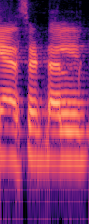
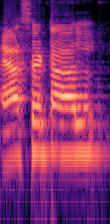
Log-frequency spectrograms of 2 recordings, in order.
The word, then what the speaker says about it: एसिटल: Hemy एसिटल हो या एसिटाल, ये आपकी मर्जी है, आप इसे कैसे भी प्रोनाउंस कर सकते हैं। एसिटाल कह सकते हैं, एसिटल कह सकते हैं, और कीटल, हेमी कीटल, हेमी कीटल और कीटल इनटू रिस्पेक्टिव।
